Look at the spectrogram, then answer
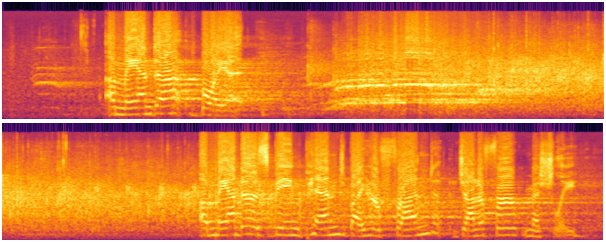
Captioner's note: applause and cheering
